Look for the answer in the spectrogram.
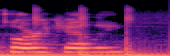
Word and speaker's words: Tori Kelly: Yeah, is it Tori Kelly? Yeah, that's how you say her name.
